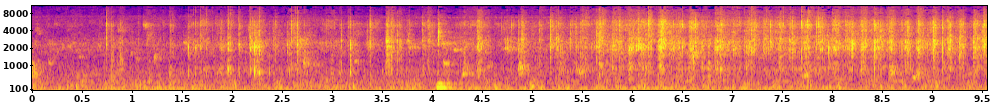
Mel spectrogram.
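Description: Cap cay sizzling and bubbling as it reheats in an aluminium wok, a dense crackle that grows louder about halfway through.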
